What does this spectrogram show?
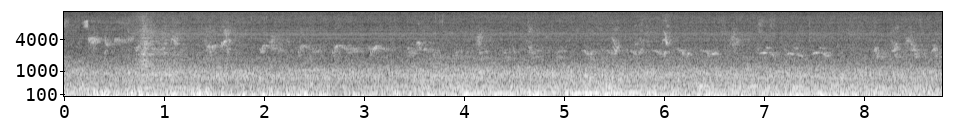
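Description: Birds chirping in the background, short high calls coming several times a second, over a low steady hum.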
